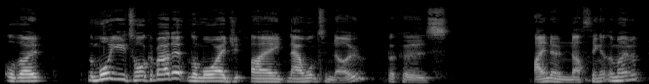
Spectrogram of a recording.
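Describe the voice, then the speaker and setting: A man's voice: a little high, lively intonation, moderate pace. A man with a southern English accent, co-hosting a podcast with blunt, casual opinions. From south of England. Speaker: podcast co-host.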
